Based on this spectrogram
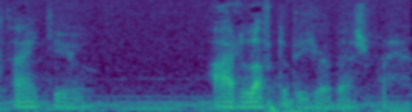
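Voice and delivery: put-on whispered tenderly to a small child; soft whisper. Preacher whispering softly back to the little girl. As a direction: hush it gently, like to a little girl.

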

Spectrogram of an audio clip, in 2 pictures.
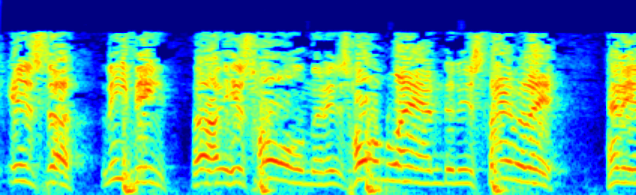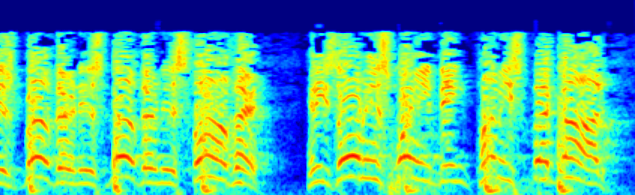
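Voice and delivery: high, loud preaching cadence; fervent preaching. Acted. Preacher pleading with his congregation, loud fervent preaching. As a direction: drive the sermon home with force.

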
